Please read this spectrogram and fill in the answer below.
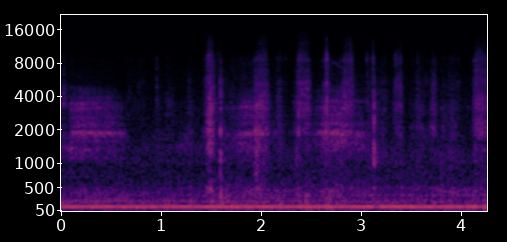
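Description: Faint rubbing and a scatter of light clicks as a rubber pour spout is worked onto the rim of a metal gallon paint can, over a steady low hum.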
